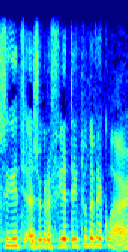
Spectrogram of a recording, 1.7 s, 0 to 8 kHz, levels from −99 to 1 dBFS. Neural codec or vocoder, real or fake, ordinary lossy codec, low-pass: none; real; none; 7.2 kHz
